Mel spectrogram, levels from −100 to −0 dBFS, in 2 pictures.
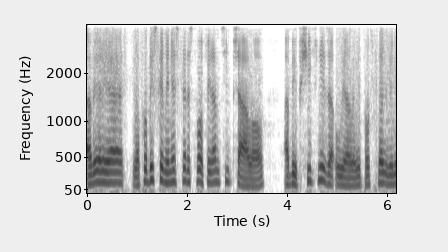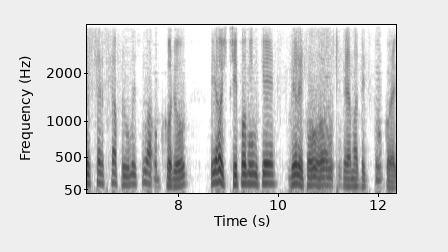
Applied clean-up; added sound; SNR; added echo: neural separator model SepFormer WHAMR!.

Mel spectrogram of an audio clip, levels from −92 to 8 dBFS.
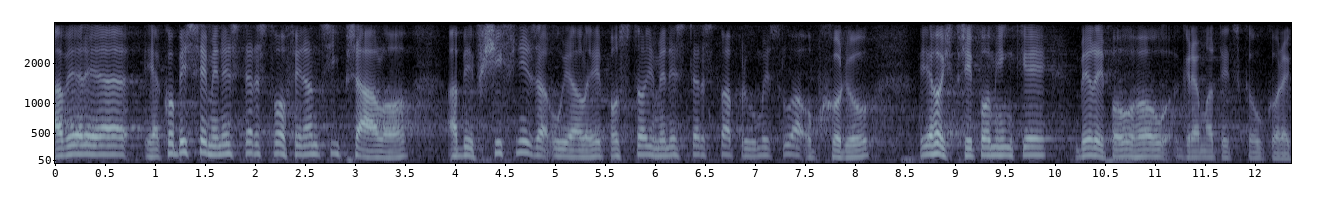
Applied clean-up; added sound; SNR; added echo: none; none; none; none.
